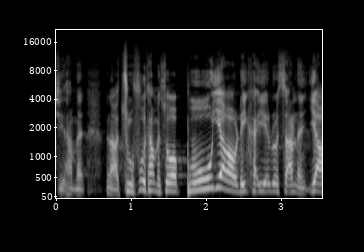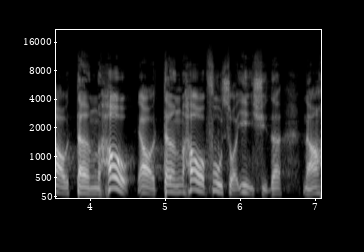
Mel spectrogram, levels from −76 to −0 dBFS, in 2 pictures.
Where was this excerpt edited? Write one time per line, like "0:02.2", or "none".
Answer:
0:04.6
